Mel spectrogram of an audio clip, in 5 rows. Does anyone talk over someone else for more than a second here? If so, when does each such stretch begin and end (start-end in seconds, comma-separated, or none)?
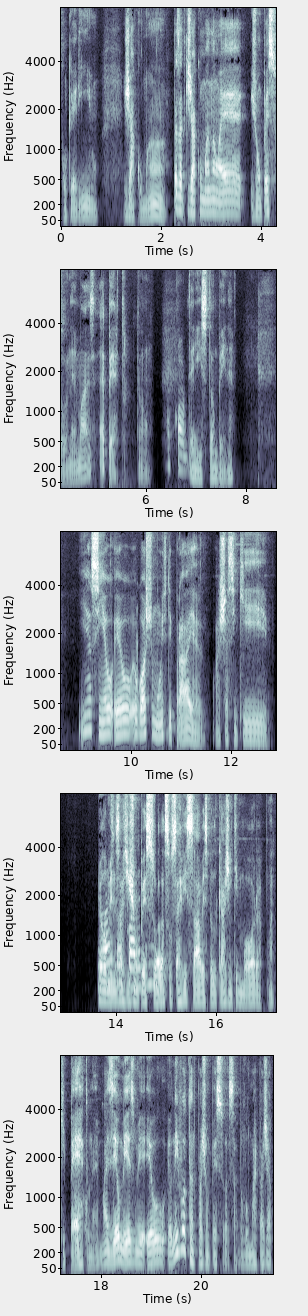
13.6-15.0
